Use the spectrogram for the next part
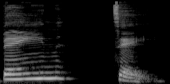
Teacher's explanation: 19, 20, 20 in Spanish is 20, spelled Veinte. Remember, in European Spanish, the V is pronounced B, like in brown · So this word is pronounced veinte. The stress is falling on the second to last syllable, which happens to be the first syllable.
